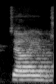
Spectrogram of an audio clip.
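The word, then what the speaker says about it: Bdellium: It's spelled B as in boy, D as in dog, Ellium, but the silent, so it's Dalium tools.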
